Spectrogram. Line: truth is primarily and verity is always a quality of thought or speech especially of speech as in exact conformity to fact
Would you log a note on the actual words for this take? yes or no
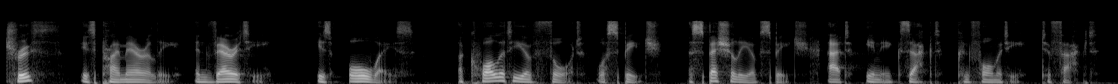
yes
